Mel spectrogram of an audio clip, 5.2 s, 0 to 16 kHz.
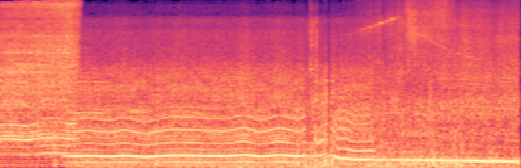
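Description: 1987 Fiat Uno Turbo's tuned 1.3-litre turbocharged four-cylinder engine running hard at high revs. Its pitch falls sharply about three seconds in, then sinks slowly lower.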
